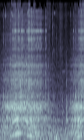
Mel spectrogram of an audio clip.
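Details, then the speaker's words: Honda BeAT FI scooter CVT with rumbling complaint: pulley spun by hand gives a coarse, gritty, uneven rumble instead of a smooth spin; worn bearings, to be replaced. "Ini biasanya itu dikarenakan bearing bambu sama bearing yang ada di dalam ini udah aus ya."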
